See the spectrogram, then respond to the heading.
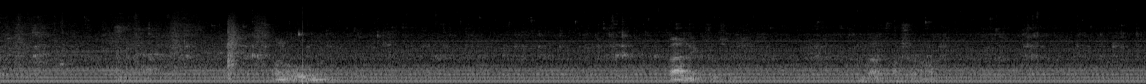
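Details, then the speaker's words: Osminion Slim Mix reverse-osmosis filter, about 4 bar line pressure, in a rinse (self-cleaning) cycle, Rinse symbol lit: steady pump hum, gently running water, a few soft clicks; normal. "Dans les deux cas, l'appareil m'indique, le nettoyage par l'allumage du symbole "Rinse" sur le panneau avant."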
